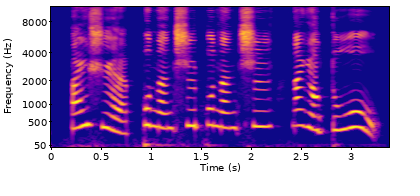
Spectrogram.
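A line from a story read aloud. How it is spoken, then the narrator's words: Anxious shouting. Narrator (Chinese): 小杰在一旁焦急地喊着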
